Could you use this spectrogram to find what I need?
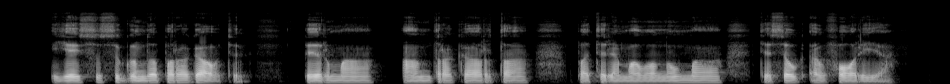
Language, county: Lithuanian, Panevėžys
